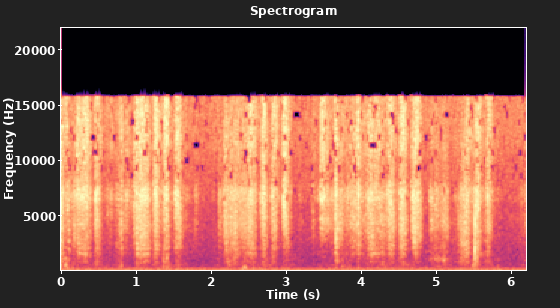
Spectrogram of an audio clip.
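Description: Fingers grab, squeeze and rub a loose pile of green-dyed baking soda powder on a dark tray, crumbling small clumps. The result is a series of soft, bright, gritty crunches and squeaky rubbing bursts over a faint low steady hum.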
